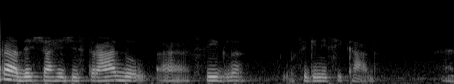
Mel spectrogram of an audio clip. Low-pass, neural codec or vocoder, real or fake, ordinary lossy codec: 3.6 kHz; none; real; none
